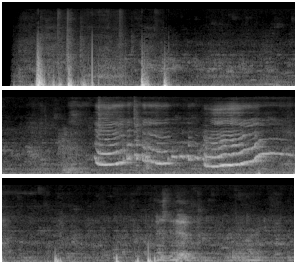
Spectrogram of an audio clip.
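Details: French Bulldog indoors, crying while watching the film Beethoven on TV: after scattered knocks and taps, a quiet wavering wail rises and falls twice over about three seconds, then faint thuds.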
